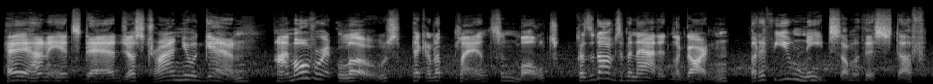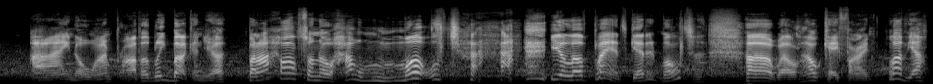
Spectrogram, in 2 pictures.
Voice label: Dad Call

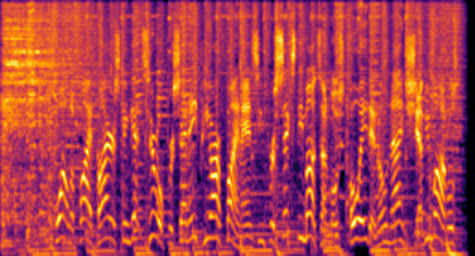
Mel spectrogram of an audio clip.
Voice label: Hard Sell

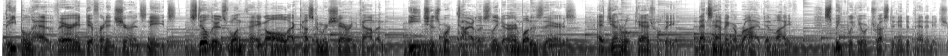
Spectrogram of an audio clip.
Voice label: folksy

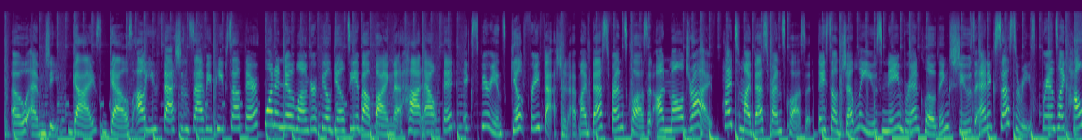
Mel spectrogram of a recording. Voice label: girl next door

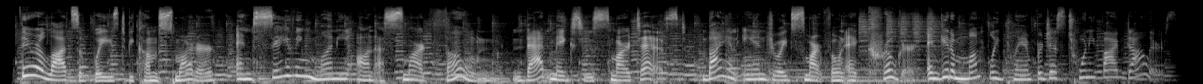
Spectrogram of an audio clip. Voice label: upbeat

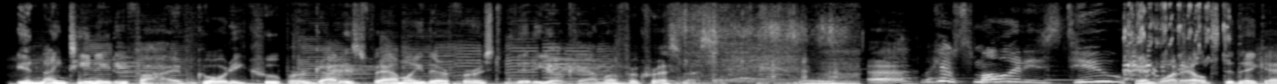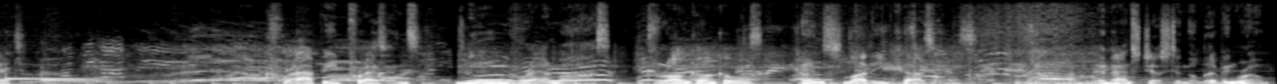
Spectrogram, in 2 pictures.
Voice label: movie trailer humorous

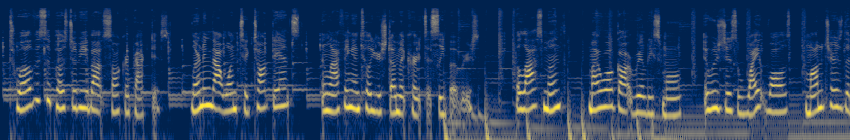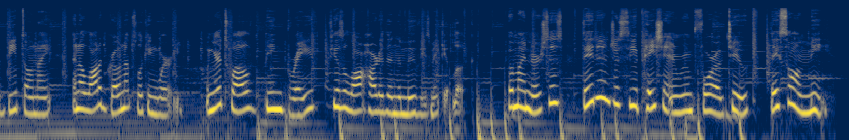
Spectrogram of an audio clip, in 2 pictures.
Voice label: Brave, kids

